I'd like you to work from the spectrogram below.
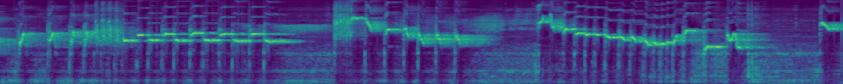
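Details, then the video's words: Green leafbird in energetic, rough song used as a lure to trigger singing in other leafbirds. Fast ticking notes over held whistles give way to buzzy slurs and a long descending whistled run. "PANCINGAN PENDONGKRAK EMOSI CUCAK IJO TEMBAKAN KASAR"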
